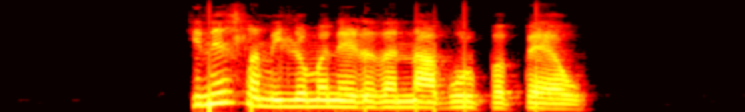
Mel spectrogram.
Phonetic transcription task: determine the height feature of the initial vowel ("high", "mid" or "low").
high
